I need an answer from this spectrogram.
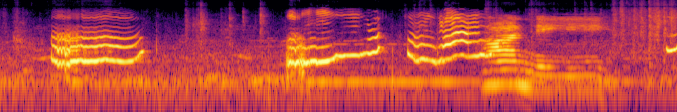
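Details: Pet Chihuahua teased while chewing a bone, making loud, whining growls that sound like a dolphin. Three long bursts of bent, quavering squeals, each lasting about a second, with a faint voice in the background.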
